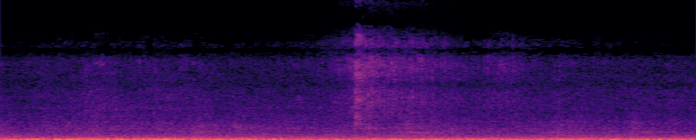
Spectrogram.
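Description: Steady low rumble like a passing vehicle or wind, with a brief hiss partway through and no animal voice.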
